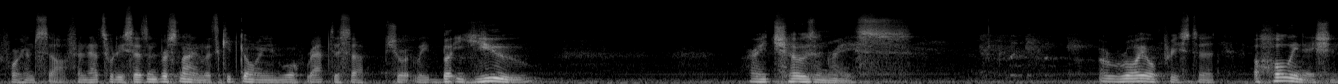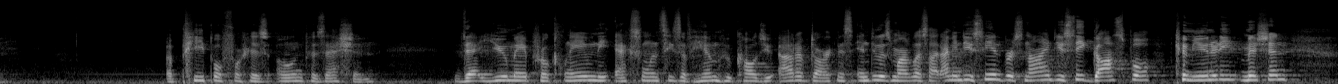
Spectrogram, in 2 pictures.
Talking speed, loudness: 155 wpm, -28 LUFS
